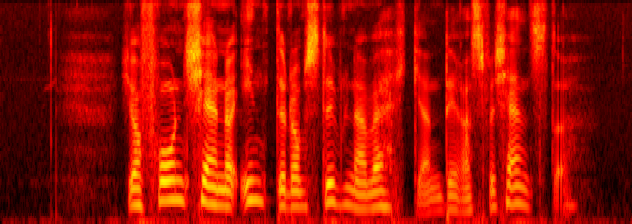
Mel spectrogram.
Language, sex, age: Swedish, female, 64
